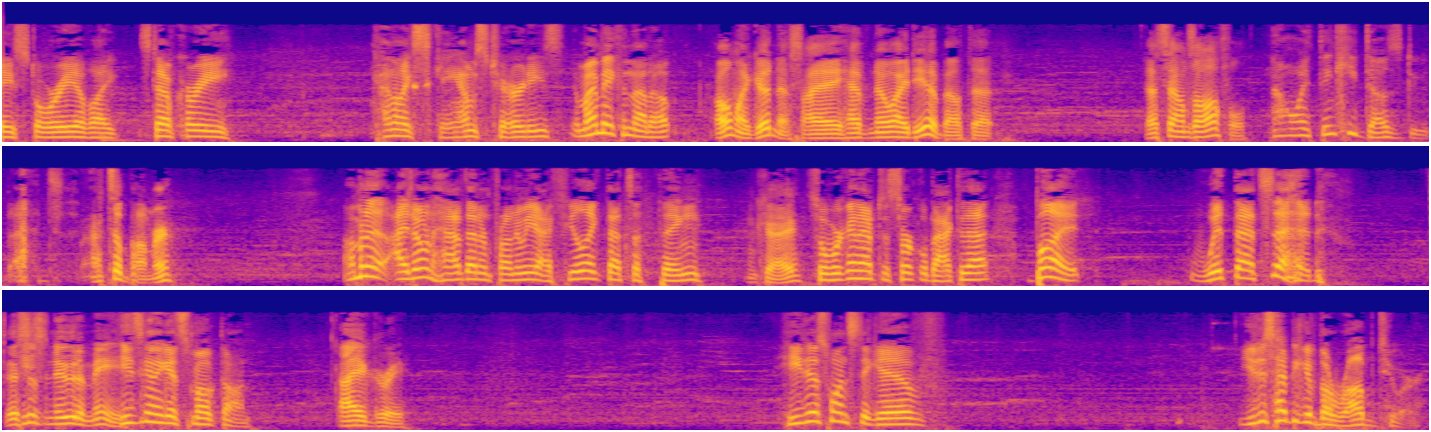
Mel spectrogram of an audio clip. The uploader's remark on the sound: Live from American Home Furniture donating blood, eating ice cream.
